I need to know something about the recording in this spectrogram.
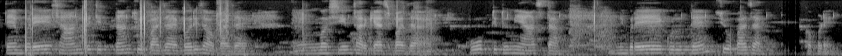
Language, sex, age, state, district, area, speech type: Goan Konkani, female, 45-60, Goa, Murmgao, urban, spontaneous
